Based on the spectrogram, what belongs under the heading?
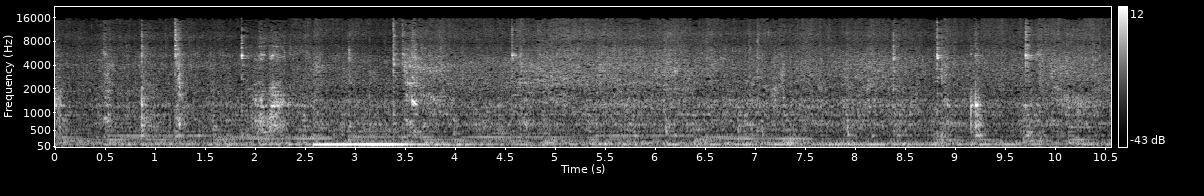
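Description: Mashed bottle gourd sizzling as it fries on high flame in a metal kadhai, with a perforated steel spoon scraping and clicking irregularly against the pan as it is stirred. This is the roasting stage, cooking the mixture until it dries and releases its oil.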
